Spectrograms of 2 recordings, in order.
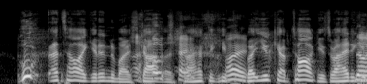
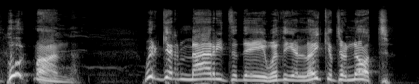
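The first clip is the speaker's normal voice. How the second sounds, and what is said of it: Put-on Scottish accent. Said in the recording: “You do a good Scottish accent.”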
